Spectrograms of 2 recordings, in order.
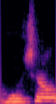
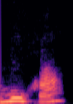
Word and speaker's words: Mucha: Bueno, mucha o muja, en realidad se pronuncia muja, nos ha dejado de esa mujer flor todas estas imágenes y afiches.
